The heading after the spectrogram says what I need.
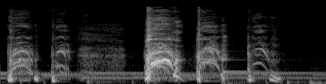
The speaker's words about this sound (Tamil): அப்பொழுது அவனுக்கு இருமல்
